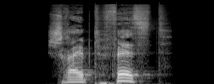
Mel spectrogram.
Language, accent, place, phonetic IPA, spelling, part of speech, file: German, Germany, Berlin, [ˌʃʁaɪ̯pt ˈfɛst], schreibt fest, verb, De-schreibt fest.ogg
- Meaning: inflection of festschreiben: 1. third-person singular present 2. second-person plural present 3. plural imperative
